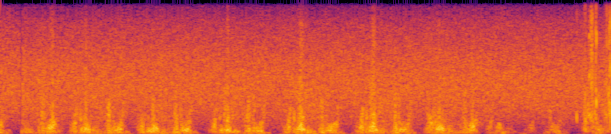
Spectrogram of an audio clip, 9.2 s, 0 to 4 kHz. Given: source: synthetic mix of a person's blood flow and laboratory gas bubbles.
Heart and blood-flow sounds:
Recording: Doppler ultrasound of blood flow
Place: precordium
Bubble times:
8.64-8.70 s: bubbles
8.73-9.18 s: bubbles
From the record:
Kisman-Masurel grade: 211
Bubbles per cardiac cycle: several, 3 to 8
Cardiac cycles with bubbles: 1 to 10%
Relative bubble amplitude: barely perceptible (0.100 to 0.250)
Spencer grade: 1 (occasional bubble signal discernible with the cardiac motion signal, with majority of cardiac periods free of bubbles)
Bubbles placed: only in the low amplitude regions of the cardiac cycle

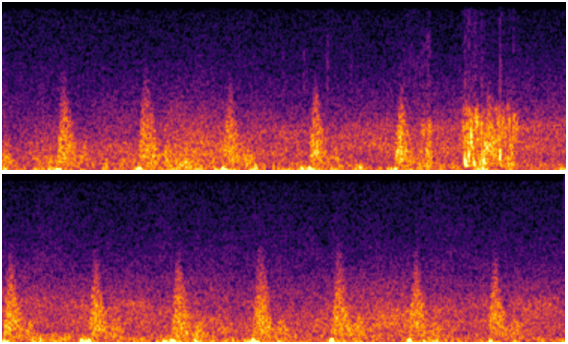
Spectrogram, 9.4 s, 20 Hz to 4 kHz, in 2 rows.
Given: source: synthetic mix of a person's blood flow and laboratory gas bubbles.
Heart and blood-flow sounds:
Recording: Doppler ultrasound of blood flow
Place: subclavian vein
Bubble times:
3.50-3.60 s: bubbles
3.82-4.33 s: bubbles
From the record:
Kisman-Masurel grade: 212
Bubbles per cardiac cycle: several, 3 to 8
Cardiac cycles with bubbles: 1 to 10%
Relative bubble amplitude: moderate (0.250 to 0.450)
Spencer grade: 1 (occasional bubble signal discernible with the cardiac motion signal, with majority of cardiac periods free of bubbles)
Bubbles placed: anywhere in the cardiac cycle

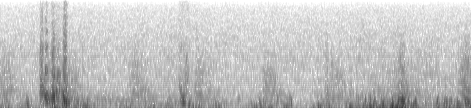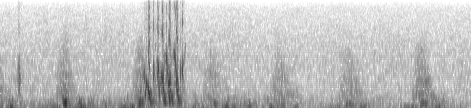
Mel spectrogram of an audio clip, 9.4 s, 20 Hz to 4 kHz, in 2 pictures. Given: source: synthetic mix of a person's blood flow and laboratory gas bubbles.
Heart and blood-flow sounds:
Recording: Doppler ultrasound of blood flow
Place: subclavian vein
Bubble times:
0.39-0.73 s: bubbles
1.78-1.91 s: bubbles
4.89-4.94 s: bubbles
6.12-6.58 s: bubbles
From the record:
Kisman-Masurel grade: 123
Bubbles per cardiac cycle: 1 to 2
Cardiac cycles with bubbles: 10 to 50%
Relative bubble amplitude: loud (0.450 to 0.775)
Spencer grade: 2 (many but less than half of the cardiac periods contain bubble signals, singularly or in groups)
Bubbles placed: anywhere in the cardiac cycle

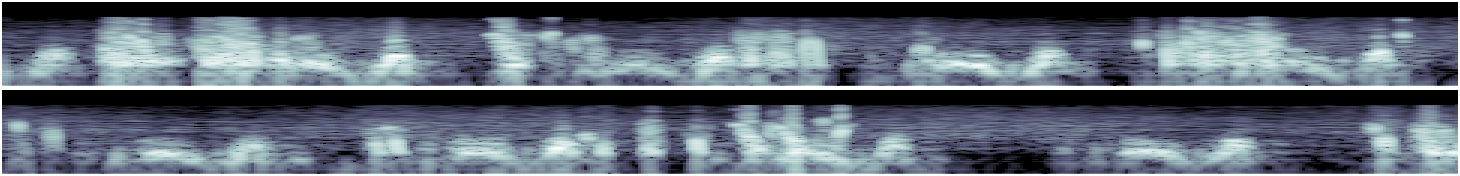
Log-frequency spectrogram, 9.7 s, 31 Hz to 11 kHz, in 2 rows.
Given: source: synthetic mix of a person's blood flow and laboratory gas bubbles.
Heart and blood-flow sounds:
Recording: Doppler ultrasound of blood flow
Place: precordium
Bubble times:
0.30-1.06 s: bubbles
1.60-2.01 s: bubbles
2.44-2.75 s: bubbles
3.03-3.12 s: bubbles
3.76-4.33 s: bubbles
4.64-4.70 s: bubbles
4.87-4.94 s: bubbles
4.99-5.04 s: bubbles
6.06-6.21 s: bubbles
6.77-6.89 s: bubbles
6.96-7.05 s: bubbles
7.13-7.21 s: bubbles
7.25-7.68 s: bubbles
9.38-9.51 s: bubbles
9.54-9.71 s: bubbles
From the record:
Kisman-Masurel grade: 233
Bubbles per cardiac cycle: several, 3 to 8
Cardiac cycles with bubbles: 50 to 99%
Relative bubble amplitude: loud (0.450 to 0.775)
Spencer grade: 3 (all of the cardiac periods contain showers or single bubble signals, but not dominating or overriding the cardiac motion signals)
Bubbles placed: only in the low amplitude regions of the cardiac cycle

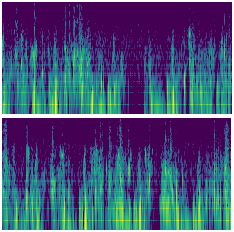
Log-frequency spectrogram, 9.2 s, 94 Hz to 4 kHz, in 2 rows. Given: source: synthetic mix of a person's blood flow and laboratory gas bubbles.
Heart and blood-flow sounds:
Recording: Doppler ultrasound of blood flow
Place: precordium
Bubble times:
0.21-0.52 s: bubbles
0.56-0.71 s: bubbles
0.77-0.87 s: bubbles
0.90-1.02 s: bubbles
1.21-1.77 s: bubbles
1.85-2.06 s: bubbles
3.60-4.26 s: bubbles
4.42-4.86 s: bubbles
5.05-5.27 s: bubbles
5.55-5.97 s: bubbles
6.33-7.21 s: bubbles
7.43-7.62 s: bubbles
7.73-8.14 s: bubbles
8.17-8.24 s: bubbles
8.63-9.20 s: bubbles
From the record:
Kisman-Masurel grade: 332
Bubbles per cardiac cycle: rolling drumbeat, 9 or more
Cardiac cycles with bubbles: 50 to 99%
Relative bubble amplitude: moderate (0.250 to 0.450)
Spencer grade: 3 (all of the cardiac periods contain showers or single bubble signals, but not dominating or overriding the cardiac motion signals)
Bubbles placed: only in the low amplitude regions of the cardiac cycle

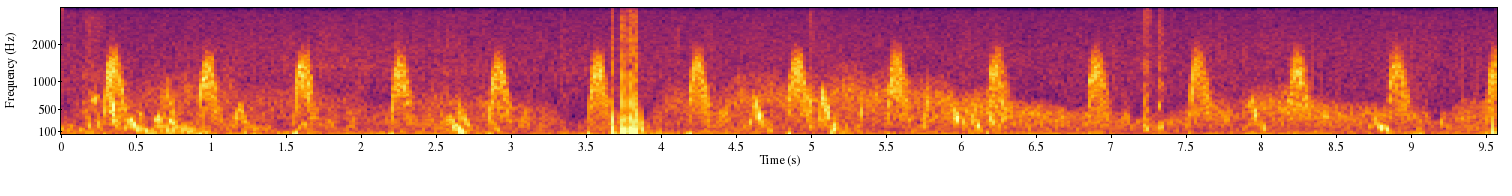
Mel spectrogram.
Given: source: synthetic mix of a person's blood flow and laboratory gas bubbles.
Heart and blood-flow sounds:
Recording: Doppler ultrasound of blood flow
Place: subclavian vein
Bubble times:
0.14-0.29 s: bubbles
4.97-5.03 s: bubbles
7.19-7.25 s: bubbles
7.29-7.34 s: bubbles
From the record:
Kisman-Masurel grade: 122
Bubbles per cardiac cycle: 1 to 2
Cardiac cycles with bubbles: 10 to 50%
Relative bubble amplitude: moderate (0.250 to 0.450)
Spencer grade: 2 (many but less than half of the cardiac periods contain bubble signals, singularly or in groups)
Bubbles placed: anywhere in the cardiac cycle

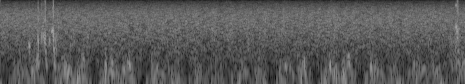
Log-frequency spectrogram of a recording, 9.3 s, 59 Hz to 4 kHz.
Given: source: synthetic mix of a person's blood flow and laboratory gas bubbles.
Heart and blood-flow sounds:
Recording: Doppler ultrasound of blood flow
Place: precordium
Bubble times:
0.54-0.62 s: bubbles
0.71-1.17 s: bubbles
8.96-9.24 s: bubbles
From the record:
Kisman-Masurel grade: 223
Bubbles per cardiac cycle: several, 3 to 8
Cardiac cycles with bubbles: 10 to 50%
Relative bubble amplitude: loud (0.450 to 0.775)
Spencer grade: 2 (many but less than half of the cardiac periods contain bubble signals, singularly or in groups)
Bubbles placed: anywhere in the cardiac cycle

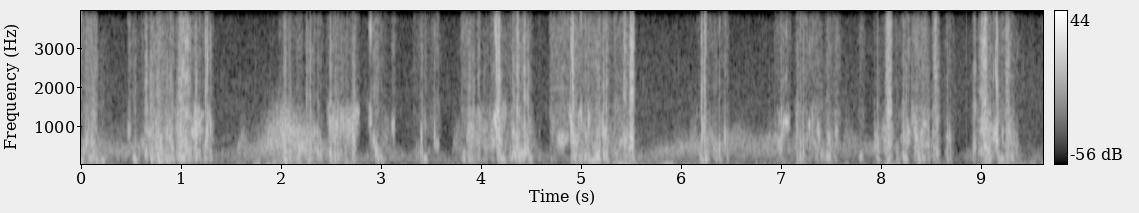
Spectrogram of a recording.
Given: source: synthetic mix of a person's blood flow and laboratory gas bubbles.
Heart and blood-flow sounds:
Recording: Doppler ultrasound of blood flow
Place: subclavian vein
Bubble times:
0.00-0.24 s: bubbles
0.45-1.33 s: bubbles
1.97-2.78 s: bubbles
2.87-3.15 s: bubbles
3.31-3.60 s: bubbles
3.78-4.54 s: bubbles
4.57-4.59 s: bubbles
4.67-5.55 s: bubbles
6.14-6.49 s: bubbles
6.92-7.60 s: bubbles
7.76-7.84 s: bubbles
7.92-8.74 s: bubbles
8.89-9.38 s: bubbles
From the record:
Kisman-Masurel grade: 444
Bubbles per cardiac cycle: continuous sound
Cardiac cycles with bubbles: 100%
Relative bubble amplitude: maximal (0.775 to 0.999)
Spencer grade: 4 (maximum detectable bubble signal sounding continuously throughout systole and diastole of every cardiac period, and overriding the amplitude of the normal cardiac signals)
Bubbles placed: anywhere in the cardiac cycle

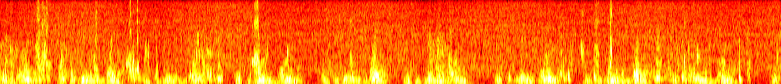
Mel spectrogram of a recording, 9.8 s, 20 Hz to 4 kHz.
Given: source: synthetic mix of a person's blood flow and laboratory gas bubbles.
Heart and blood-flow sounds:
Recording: Doppler ultrasound of blood flow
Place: precordium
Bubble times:
0.00-0.23 s: bubbles
0.42-0.66 s: bubbles
0.72-0.84 s: bubbles
0.87-0.96 s: bubbles
1.15-1.25 s: bubbles
1.49-1.89 s: bubbles
1.94-1.99 s: bubbles
2.42-2.80 s: bubbles
3.12-3.35 s: bubbles
3.55-3.63 s: bubbles
4.35-4.41 s: bubbles
5.32-5.67 s: bubbles
6.98-7.16 s: bubbles
7.24-7.31 s: bubbles
7.40-7.50 s: bubbles
7.57-7.83 s: bubbles
8.09-8.89 s: bubbles
9.20-9.30 s: bubbles
9.32-9.39 s: bubbles
9.68-9.77 s: bubbles
From the record:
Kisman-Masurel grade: 242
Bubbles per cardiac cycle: several, 3 to 8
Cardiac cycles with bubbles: 100%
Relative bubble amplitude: moderate (0.250 to 0.450)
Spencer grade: 3 (all of the cardiac periods contain showers or single bubble signals, but not dominating or overriding the cardiac motion signals)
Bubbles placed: only in the low amplitude regions of the cardiac cycle

